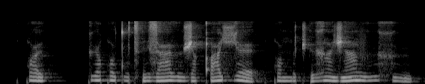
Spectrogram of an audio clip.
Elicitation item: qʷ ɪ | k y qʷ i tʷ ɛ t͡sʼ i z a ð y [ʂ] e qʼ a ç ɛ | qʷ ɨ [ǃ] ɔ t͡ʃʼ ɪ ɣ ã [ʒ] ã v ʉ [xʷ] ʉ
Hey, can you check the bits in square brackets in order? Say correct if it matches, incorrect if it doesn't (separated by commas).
incorrect, incorrect, correct, incorrect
